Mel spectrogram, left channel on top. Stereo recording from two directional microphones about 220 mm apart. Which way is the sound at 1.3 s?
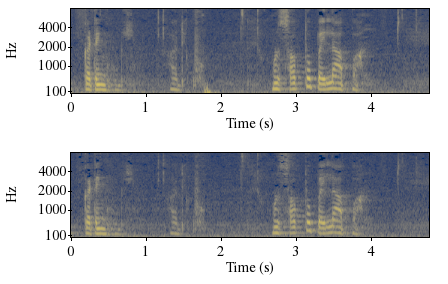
35° left (ahead or behind).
